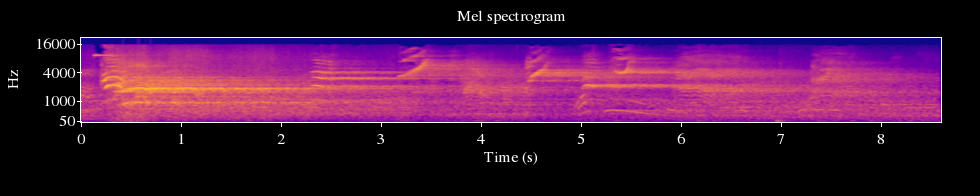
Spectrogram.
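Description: Beluga whales calling in air. A string of long, steady whistles with rising starts overlap one another, the loudest coming in just after the start, and a short falling tone sounds about five seconds in.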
